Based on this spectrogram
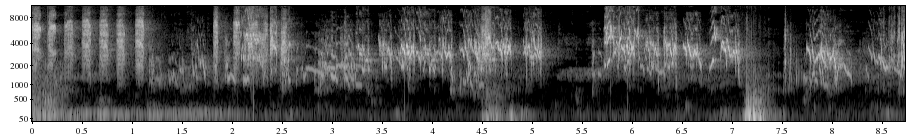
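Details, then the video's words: Budgerigar chirping happily: fast, rhythmic, high notes at first, then busy warbling chatter broken by a short silence and a single low knock. "happy budgie chirping sound"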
